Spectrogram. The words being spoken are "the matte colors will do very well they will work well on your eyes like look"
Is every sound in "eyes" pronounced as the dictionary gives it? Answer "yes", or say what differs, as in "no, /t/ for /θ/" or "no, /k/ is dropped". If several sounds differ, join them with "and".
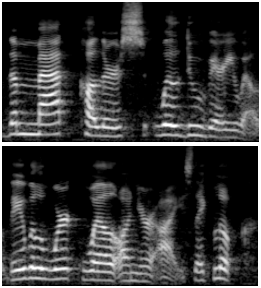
no, /s/ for /z/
